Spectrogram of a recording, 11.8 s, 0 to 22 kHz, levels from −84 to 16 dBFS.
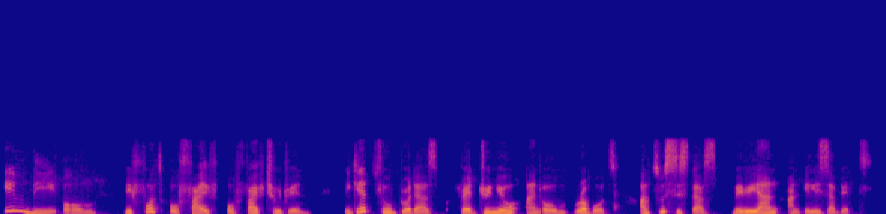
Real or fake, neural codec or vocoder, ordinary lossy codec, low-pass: fake; codec, 16 kHz, 0.8 kbps, ZipCodec; none; none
